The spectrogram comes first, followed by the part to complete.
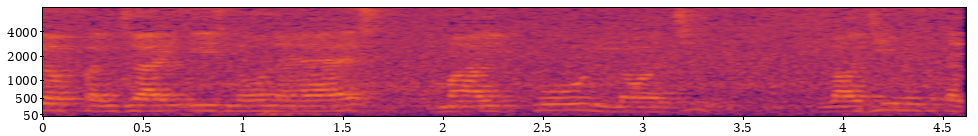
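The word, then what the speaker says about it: Micheli: Spelling लिखना माइचेली, ठीक है, पढ़ना लेकिन माइकेली।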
